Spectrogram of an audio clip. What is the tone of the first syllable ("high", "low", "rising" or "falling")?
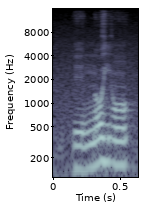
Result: low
